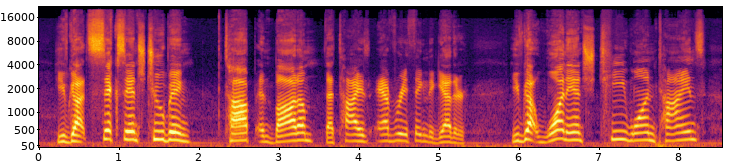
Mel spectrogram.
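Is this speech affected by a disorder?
No.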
